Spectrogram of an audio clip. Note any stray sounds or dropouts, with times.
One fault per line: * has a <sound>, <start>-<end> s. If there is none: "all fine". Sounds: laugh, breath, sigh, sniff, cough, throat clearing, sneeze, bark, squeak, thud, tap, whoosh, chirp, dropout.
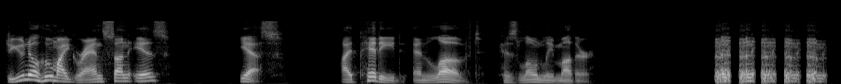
* has a laugh, 7.1-8.3 s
